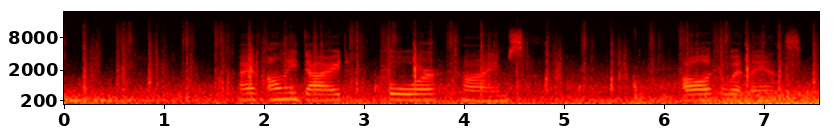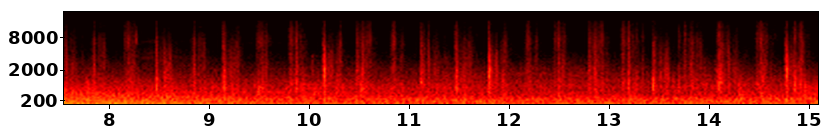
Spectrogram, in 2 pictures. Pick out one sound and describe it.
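Footsteps tread steadily on stone.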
